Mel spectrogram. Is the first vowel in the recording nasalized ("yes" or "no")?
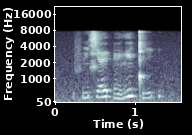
yes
